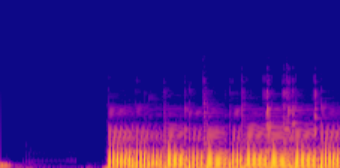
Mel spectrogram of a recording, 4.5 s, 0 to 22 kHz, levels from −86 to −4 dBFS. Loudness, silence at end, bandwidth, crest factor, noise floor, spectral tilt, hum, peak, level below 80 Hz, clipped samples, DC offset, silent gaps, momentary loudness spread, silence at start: -18 LUFS; 0 s; 2.5 kHz; 18 dB; -70 dBFS; -15 dB/octave; none; 0 dBFS; -26 dBFS; under 0.1%; under 0.1%; none; 3 LU; 0 s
